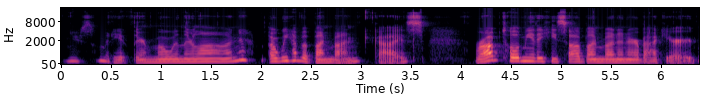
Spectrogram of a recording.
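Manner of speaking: ordinary delivery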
